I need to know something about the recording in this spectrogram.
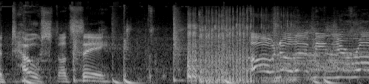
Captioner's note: fart sounds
